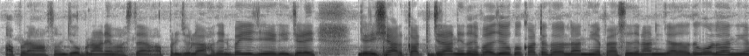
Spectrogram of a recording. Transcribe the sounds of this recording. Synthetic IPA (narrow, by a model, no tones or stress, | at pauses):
aːpnãːsd͡ʒoːbənaːɽ̃eːʋaːst̪eə̰ːpniːd͡ʒoːlaːkʰd̪eːnp̬əiːd͡ʒed͡ʒeːɽeːd͡ʒeːɽiːʃɛːlkəʈd͡ʒəɾaːniːt̪ʊsiːp̬ət̪aːd͡ʒoːkkəʈklɛ̃ːnd̪ɪjãːpɛːseːd͡ʒənãːniːzjaːd̪aoːd̪eːkolɛ̃ːnd̪ɪjãː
